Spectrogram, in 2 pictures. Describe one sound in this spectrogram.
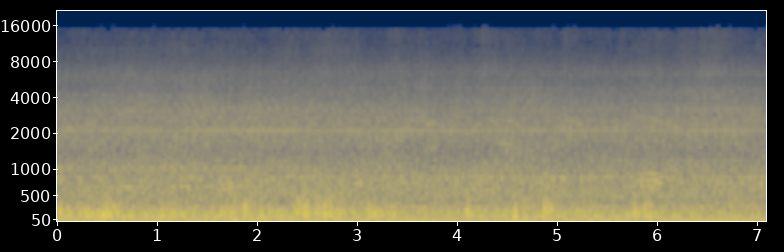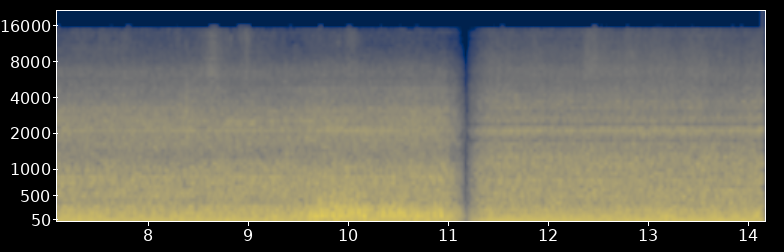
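Water hisses from a fire hose spraying onto grass.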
